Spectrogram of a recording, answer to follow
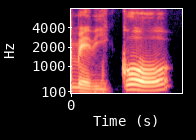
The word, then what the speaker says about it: medicó: es un verbo pero yo digo medico es decir yo me medico ahora Y él me medicó estoy tomandola en el tiempo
